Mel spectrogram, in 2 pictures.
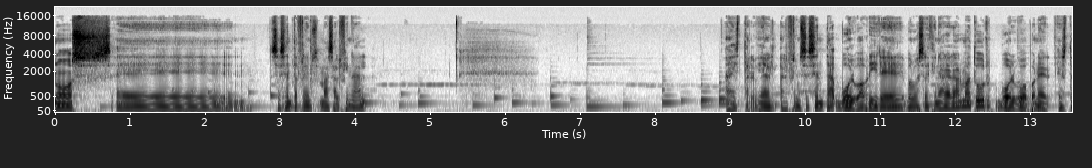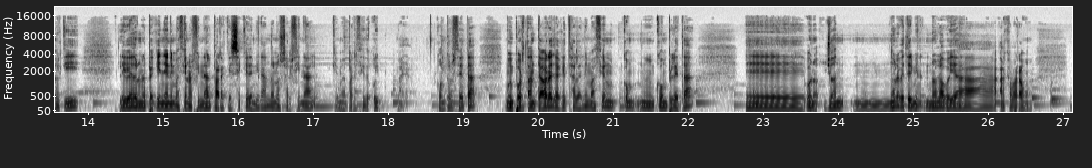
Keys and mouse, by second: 0.7 click, 3.1 KP_6, 3.5 Return, 3.5 KP_Enter, 6.6 click, 11.6 click, 13.2 click, 15.7 click, 25.6 click, 26.7 click.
